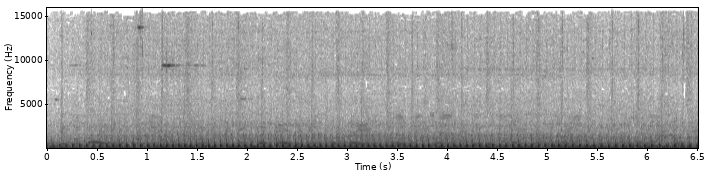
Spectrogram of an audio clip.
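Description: Enduro dirt bike engine running steadily at low revs, an even rapid pulse that holds without revving up or down.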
